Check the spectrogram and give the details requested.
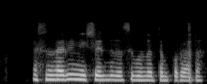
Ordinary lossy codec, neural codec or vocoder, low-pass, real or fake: Opus, 64 kbps; codec, 16 kHz, 1.1 kbps, Voila-Tokenizer; 7.2 kHz; fake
